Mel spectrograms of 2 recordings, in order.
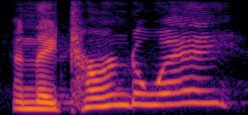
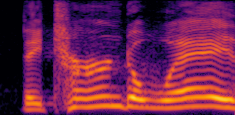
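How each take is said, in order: First: Said in the usual way. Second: Emphatic. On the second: Acted. Emphatic sermon repetition.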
